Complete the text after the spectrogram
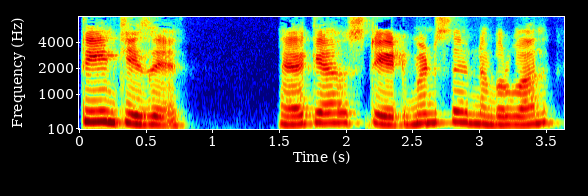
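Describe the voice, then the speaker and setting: A woman's voice: a little high, fairly even intonation, unhurried. A woman with a Pakistani accent giving an explanatory lesson as a lecturer, often checking understanding and answering her own questions. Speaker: law lecturer. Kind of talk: explanatory online lesson, reading out and explaining legal text.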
